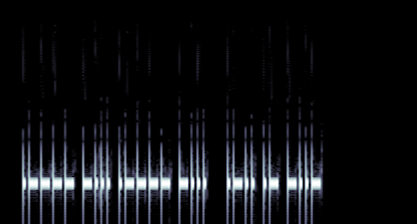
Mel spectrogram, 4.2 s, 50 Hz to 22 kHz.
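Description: Morse code at 40 words per minute: a single steady tone keyed on and off in rapid dots and dashes for about three seconds, with one short break about two seconds in. It is a Field Day contest exchange (class and section) being sent.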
